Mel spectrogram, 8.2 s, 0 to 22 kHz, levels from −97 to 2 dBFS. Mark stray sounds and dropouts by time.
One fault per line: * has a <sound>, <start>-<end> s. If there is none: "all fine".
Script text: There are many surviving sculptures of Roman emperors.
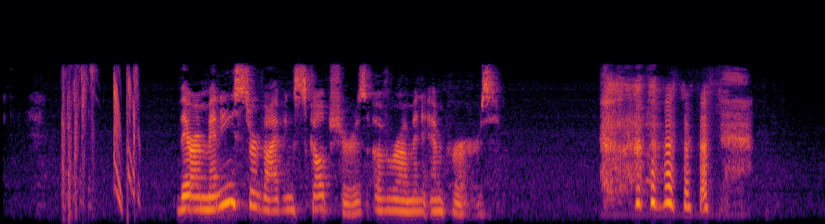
* has a chirp, 0.6-1.4 s
* has a laugh, 6.0-7.5 s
